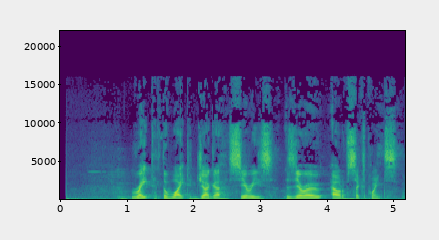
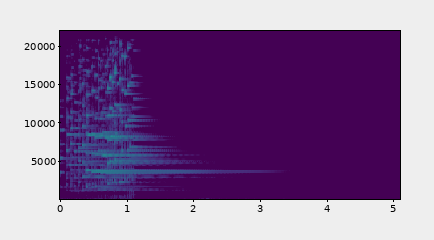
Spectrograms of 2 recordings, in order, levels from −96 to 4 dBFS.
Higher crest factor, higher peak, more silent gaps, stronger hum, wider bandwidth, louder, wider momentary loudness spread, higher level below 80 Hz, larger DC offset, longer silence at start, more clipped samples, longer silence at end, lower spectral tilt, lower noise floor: about the same, 18 dB vs 22 dB; first, 0 dBFS vs -36 dBFS; neither; neither; second, 16.5 kHz vs over 20 kHz; first, -17 LUFS vs -50 LUFS; second, 8 LU vs 20 LU; first, -36 dBFS vs under -90 dBFS; neither; about the same, 0.1 s vs 0 s; neither; second, 0 s vs 2.8 s; first, -3.5 dB/octave vs 5 dB/octave; second, -38 dBFS vs under -90 dBFS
